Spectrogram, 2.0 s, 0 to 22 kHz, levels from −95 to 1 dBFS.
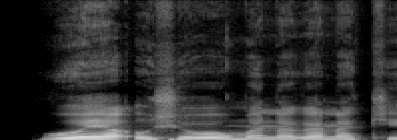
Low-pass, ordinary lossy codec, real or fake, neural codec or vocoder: none; none; real; none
